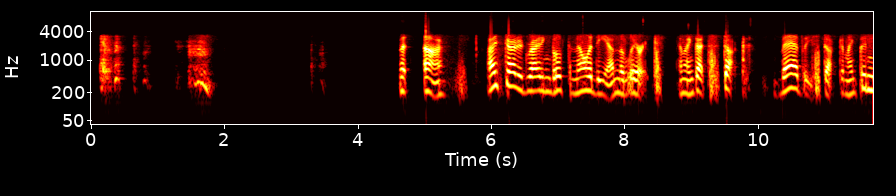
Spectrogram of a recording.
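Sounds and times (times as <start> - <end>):
person coughing raspy hacking coughs: 0.2 - 1.9
speech: 4.6 - 5.4, 6.0 - 9.7, 10.3 - 11.7.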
